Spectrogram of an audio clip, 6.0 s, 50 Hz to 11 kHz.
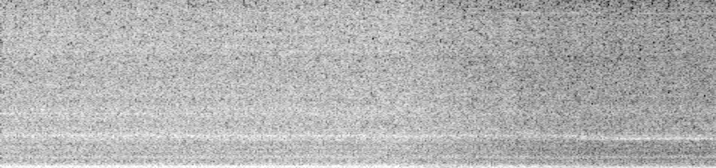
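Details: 1999 Chevy S10 4.3 V6 drops from about 2000 RPM to an irregular, stumbling idle; misfire with no fuel reaching cylinders 4 and 6 despite good spark, after swapping in a used fuel spider of uncertain history.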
